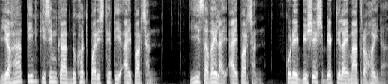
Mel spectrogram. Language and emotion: Nepali, neutral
